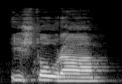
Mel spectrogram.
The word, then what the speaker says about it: estourar: Portanto, temos aqui exemplo de vários verbos que não devemos pronunciar com a vogal O aberta, e sim fechada. Afrouxar, estourar, pernoitar, roubar.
